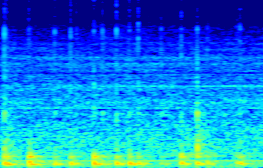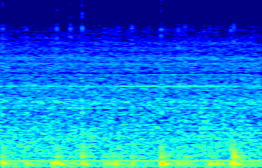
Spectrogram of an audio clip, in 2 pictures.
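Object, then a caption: Wooden tabletop. Fingertips and short nails of both hands tap quickly across a solid wooden tabletop, producing a rapid, uneven patter of soft, dull, low-pitched knocks that die away almost at once. A faint steady hum sits beneath the quiet tapping throughout.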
